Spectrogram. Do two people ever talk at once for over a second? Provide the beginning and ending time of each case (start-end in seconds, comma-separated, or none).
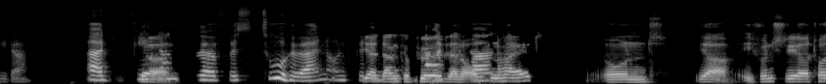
3.6-4.9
